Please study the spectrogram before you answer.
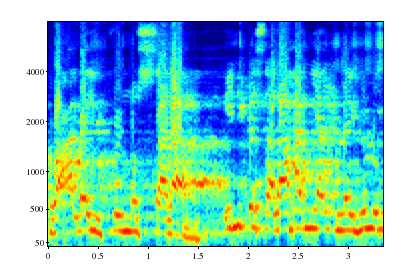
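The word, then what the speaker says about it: Waalaikumussalam: Ketika diucapkan salam, Assalamualaikum warahmatullahi wabarakatuh, kalau dijawab Waalaikumsalam salah. Diaminnya nggak boleh dimatikan, harus berbaris dhammah, Waalaikumsalam.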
